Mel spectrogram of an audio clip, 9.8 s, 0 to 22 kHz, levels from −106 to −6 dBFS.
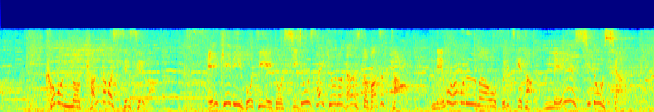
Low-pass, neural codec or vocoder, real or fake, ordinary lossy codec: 7.2 kHz; none; real; AAC, 32 kbps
